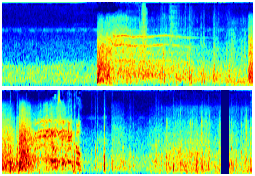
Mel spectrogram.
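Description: Gunfire breaking out: a sharp shot about two seconds in, followed by a ringing tone, and another loud burst about five seconds in with a horse whinnying, then quieter scattered shots.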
